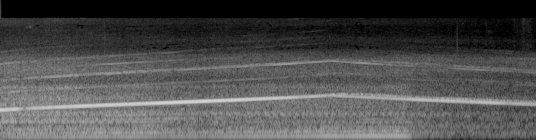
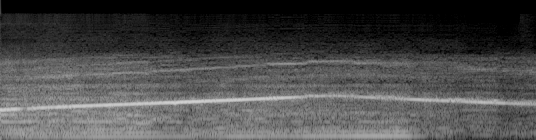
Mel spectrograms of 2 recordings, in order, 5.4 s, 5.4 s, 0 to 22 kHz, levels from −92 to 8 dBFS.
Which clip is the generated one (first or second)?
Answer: second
